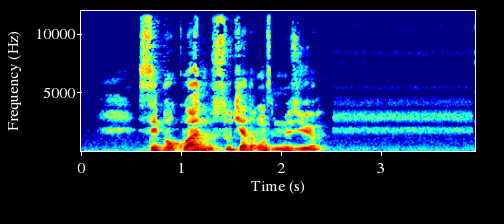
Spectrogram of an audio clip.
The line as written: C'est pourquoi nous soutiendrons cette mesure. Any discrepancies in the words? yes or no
yes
